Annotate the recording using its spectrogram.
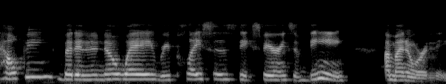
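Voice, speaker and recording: With an American accent, a woman talks at a moderate pace in an unremarkable speaking voice. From Oklahoma, US. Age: 60s. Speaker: panelist on a nonprofit discussion. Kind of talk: panel discussion.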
